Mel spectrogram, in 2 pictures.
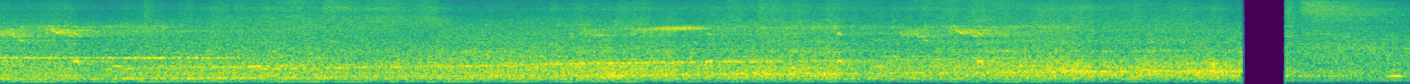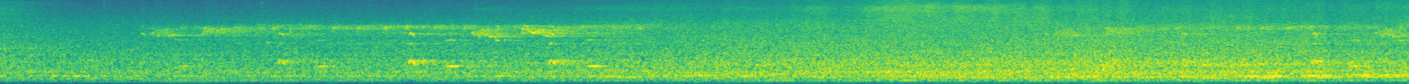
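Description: A train rolls past close by with a loud, steady rumble.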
